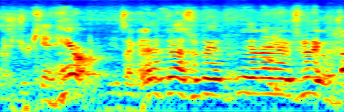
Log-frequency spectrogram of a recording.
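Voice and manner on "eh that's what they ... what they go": lightly voiced garbled fast mumble, high and laughing; mumbling Barry. Barry talking too fast to follow, mock mumble with a laugh. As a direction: mash the words like a fast mumbler. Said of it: "sounds like Gaelic when he talks fast".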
